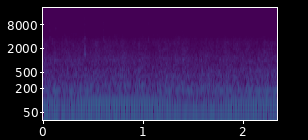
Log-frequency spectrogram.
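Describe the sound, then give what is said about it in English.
Rain falls in a steady, even hiss with a faint low hum beneath it, holding at the same level throughout. “Rain falls,”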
